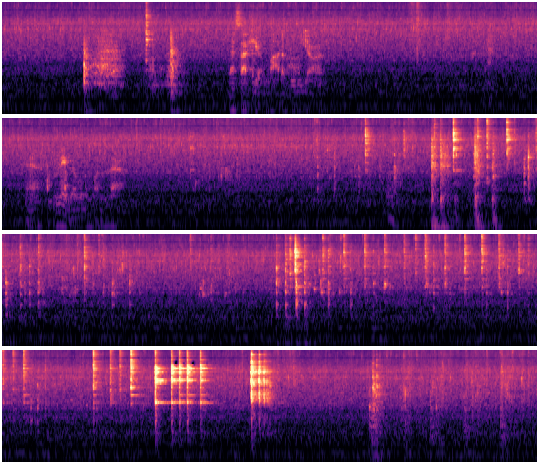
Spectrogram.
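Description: Kitchen utensils clinking and knocking against a glass measuring cup and a stainless skillet, in scattered clusters, with a run of ringing clinks near the end. Under them is a faint steady sizzle from the pan of pasta and sausage simmering.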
